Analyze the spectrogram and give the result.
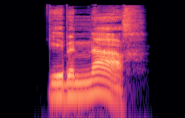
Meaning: first/third-person plural subjunctive II of nachgeben
- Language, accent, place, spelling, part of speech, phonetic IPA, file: German, Germany, Berlin, gäben nach, verb, [ˌɡɛːbn̩ ˈnaːx], De-gäben nach.ogg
